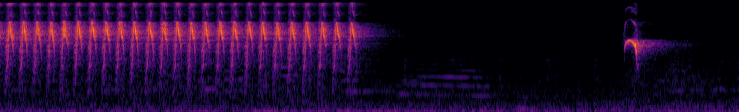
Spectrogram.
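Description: A Hill Prinia gives a fast, even run of about twenty high, sharp chipping notes in under two seconds, then pauses before one lone note.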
